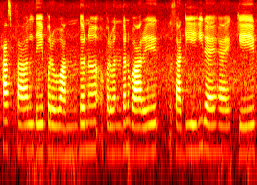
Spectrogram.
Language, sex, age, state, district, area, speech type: Punjabi, female, 30-45, Punjab, Mansa, rural, spontaneous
